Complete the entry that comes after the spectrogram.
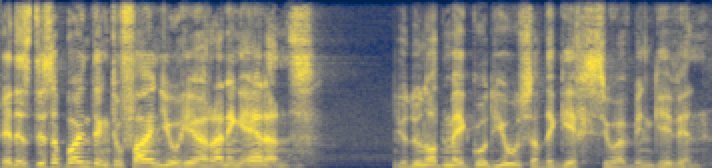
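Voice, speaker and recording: An actor playing a stern, righteous zealot in a video game, speaking in a grave, accusatory and deliberate manner. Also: male voice, mid-range voice, lively intonation, close to an everyday voice. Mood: scornful, grave. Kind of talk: video game cutscene acting.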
